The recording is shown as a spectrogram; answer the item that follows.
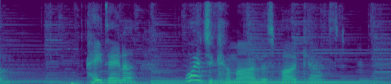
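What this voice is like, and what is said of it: Exaggerated podcast host voice. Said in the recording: “can you do it in the podcast voice?”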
